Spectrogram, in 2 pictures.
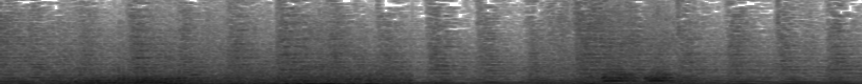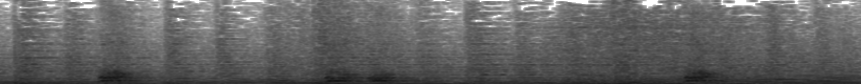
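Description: Background music with a dog barking over it in short bursts, about every second and a half from about three seconds in, some of them double barks.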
